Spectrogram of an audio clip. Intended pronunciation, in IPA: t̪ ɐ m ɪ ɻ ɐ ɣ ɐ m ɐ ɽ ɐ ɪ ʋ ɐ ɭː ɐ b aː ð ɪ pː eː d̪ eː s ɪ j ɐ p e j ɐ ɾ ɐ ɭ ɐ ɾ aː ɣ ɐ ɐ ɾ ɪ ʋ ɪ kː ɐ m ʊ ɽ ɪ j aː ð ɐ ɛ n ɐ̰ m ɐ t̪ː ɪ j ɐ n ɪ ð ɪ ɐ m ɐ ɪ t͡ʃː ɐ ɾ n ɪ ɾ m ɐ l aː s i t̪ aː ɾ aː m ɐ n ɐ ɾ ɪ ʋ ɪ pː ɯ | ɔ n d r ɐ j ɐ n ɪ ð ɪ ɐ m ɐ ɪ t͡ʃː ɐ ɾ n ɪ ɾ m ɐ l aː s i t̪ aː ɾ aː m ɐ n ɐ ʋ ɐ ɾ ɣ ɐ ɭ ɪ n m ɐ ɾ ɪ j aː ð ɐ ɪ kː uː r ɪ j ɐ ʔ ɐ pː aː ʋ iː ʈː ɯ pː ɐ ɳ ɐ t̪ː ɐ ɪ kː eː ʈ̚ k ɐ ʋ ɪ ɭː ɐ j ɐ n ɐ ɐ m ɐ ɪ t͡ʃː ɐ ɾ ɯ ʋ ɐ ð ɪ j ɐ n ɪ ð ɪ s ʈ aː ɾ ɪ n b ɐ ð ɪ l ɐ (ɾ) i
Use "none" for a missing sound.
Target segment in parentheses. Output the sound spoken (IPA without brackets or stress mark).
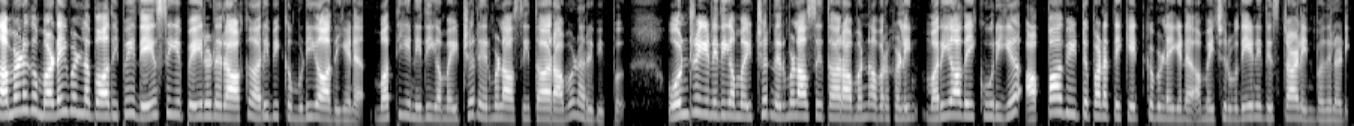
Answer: ɽ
